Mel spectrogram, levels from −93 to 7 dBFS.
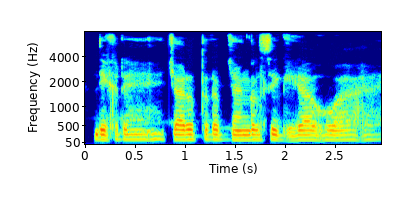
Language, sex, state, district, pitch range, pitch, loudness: Hindi, male, Chhattisgarh, Raigarh, 120-130 Hz, 125 Hz, -21 LUFS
